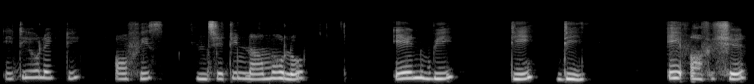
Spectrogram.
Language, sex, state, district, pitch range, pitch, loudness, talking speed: Bengali, female, West Bengal, Jalpaiguri, 255-300 Hz, 275 Hz, -20 LUFS, 105 wpm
